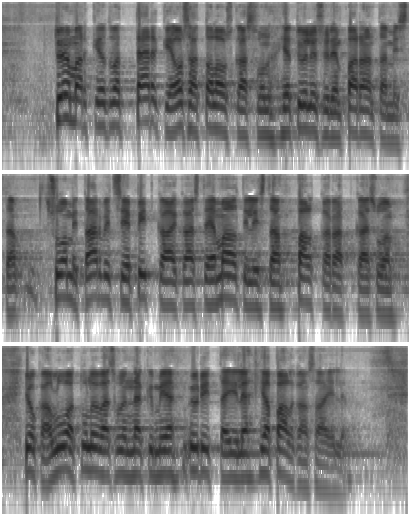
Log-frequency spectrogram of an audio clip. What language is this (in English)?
Finnish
